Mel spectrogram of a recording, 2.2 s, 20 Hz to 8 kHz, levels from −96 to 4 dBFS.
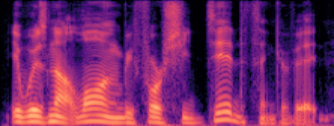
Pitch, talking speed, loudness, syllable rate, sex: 120 Hz, 270 wpm, -19 LUFS, 5.9 syllables/s, male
